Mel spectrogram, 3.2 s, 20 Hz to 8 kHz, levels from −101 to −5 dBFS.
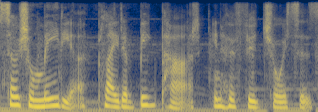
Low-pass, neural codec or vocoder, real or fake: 7.2 kHz; none; real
